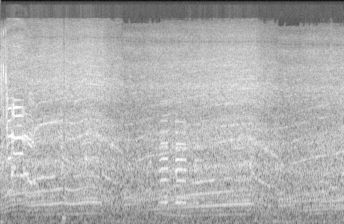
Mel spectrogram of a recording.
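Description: Car engine hums steadily while driving in Grand Theft Auto: San Andreas, with game music and horn-like tones layered over the continuous motor drone, no pauses.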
